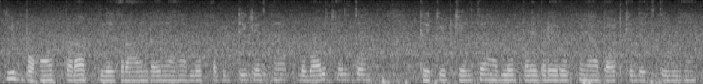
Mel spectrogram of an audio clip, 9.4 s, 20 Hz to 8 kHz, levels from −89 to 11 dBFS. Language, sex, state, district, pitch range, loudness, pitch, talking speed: Hindi, female, Chhattisgarh, Raipur, 165-175 Hz, -18 LUFS, 170 Hz, 180 wpm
